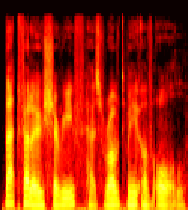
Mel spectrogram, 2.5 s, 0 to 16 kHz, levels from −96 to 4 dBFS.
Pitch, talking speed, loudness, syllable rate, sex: 110 Hz, 190 wpm, -18 LUFS, 5.1 syllables/s, male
